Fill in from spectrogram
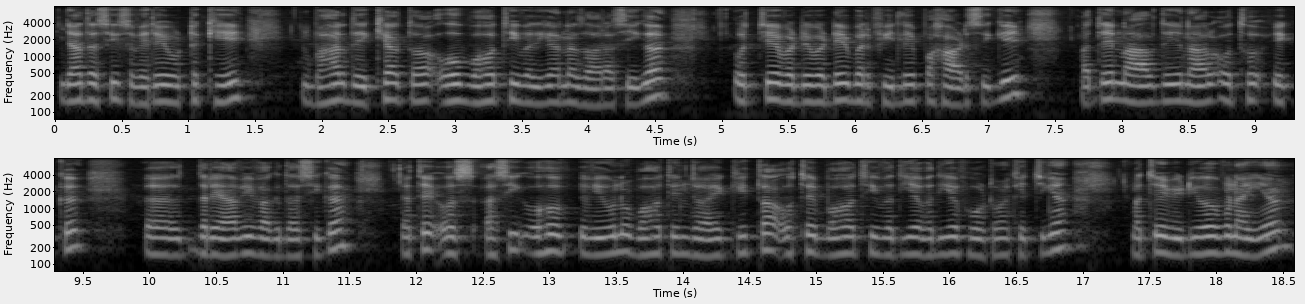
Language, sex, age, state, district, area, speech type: Punjabi, male, 18-30, Punjab, Tarn Taran, rural, spontaneous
